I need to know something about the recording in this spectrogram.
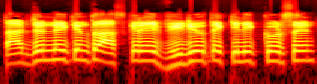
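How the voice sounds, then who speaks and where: A man presents a tutorial in a notably high, clean and resonant voice. He speaks as a host reading a prepared intro or sign-off. The track is very dry and slightly muffled, lo-fi. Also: steady tone, fast talker, clean tone, no echo. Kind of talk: scripted video intro and sign-off.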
